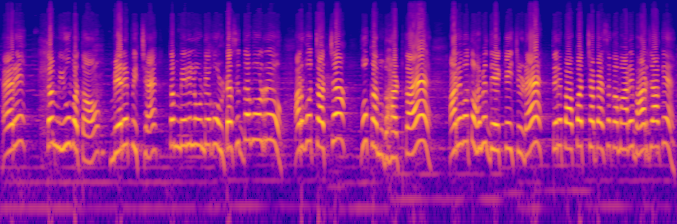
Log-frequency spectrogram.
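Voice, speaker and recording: A woman as a high, sharp-tongued village mother. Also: expressive, normal speed, faint music behind. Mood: scolding. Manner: scolding, earthy village speech.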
